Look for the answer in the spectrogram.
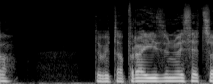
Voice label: "braidd", Welsh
